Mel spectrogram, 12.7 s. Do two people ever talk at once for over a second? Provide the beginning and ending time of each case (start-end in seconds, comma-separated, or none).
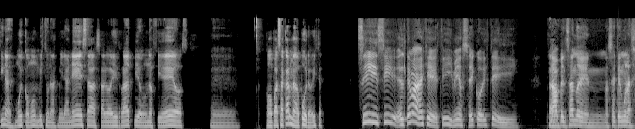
none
